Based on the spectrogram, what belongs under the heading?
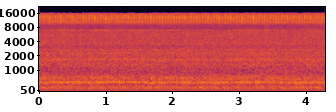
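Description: Renault Scénic petrol engine idling steadily, an even hum with no change in speed.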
